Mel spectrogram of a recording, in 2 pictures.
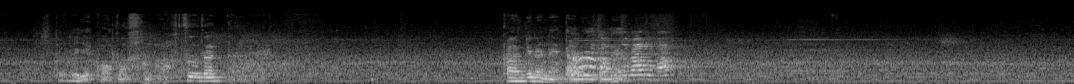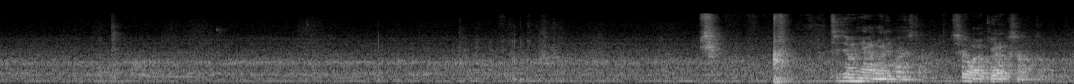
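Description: A woman speaks close by, in short bursts.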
